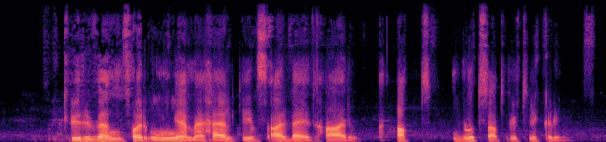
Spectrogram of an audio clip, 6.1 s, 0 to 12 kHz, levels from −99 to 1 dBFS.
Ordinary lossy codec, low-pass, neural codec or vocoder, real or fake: Opus, 32 kbps; 10.8 kHz; none; real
